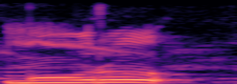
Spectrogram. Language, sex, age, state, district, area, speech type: Kannada, female, 60+, Karnataka, Bidar, urban, read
